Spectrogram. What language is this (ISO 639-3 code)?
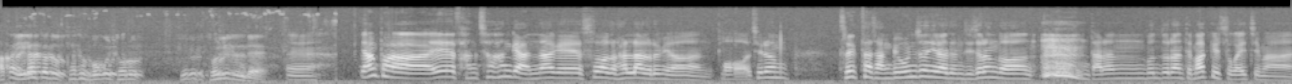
kor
